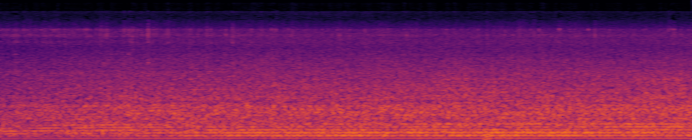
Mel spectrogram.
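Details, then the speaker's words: General Electric box fan with worn single bearing after repair (rotor previously hitting stator, clearance made): smooth, even whirring drone on high with no rattle or scrape, slight normal motor vibration; runs healthy, rotor no longer hitting. "it sounds so much nicer that sounds great still got a little bit of vibration just from the motor running but that's normal"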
